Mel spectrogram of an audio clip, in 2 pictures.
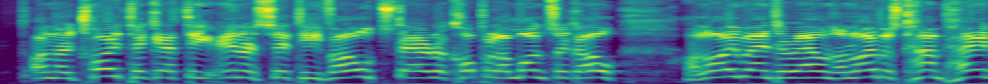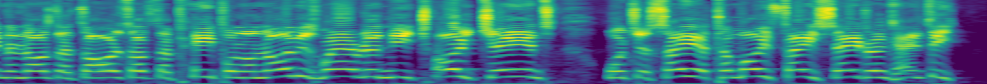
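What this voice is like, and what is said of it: Impression of a local politician. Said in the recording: “that's a good impression”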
